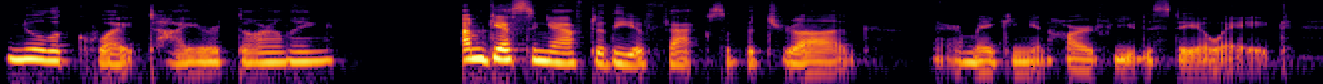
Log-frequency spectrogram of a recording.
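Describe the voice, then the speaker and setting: A woman playing an obsessive female pop idol turned kidnapper in an ASMR roleplay, speaking in a soft, coaxing, doting way with menace underneath. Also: mid-range voice, moderate pace, vocal fry, breathy edge. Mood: doting, controlling.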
